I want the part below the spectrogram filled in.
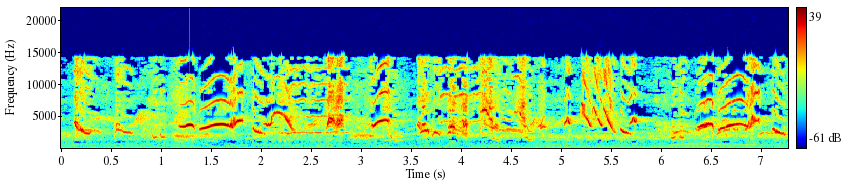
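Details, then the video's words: Oriental magpie-robin, a captive bird singing with its tail open. It pours out a dense, rough song of rapid rising and falling whistles, trills and grating notes with barely a pause. A faint low sliding tone appears near the end. "KACER GACOR BONGKAR ISIAN KASAR BUKA EKOR"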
